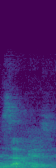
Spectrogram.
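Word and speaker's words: Zuckuss: Zuckus, yeah.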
